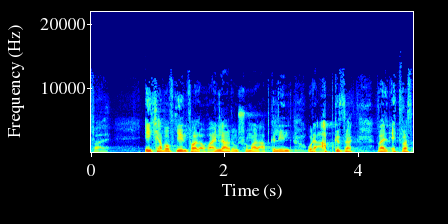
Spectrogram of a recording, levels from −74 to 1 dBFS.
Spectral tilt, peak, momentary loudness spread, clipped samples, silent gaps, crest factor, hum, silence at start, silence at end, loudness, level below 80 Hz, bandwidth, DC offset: -5.5 dB/octave; 0 dBFS; 7 LU; under 0.1%; none; 20 dB; none; 0 s; 0 s; -21 LUFS; -56 dBFS; 13 kHz; under 0.1%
